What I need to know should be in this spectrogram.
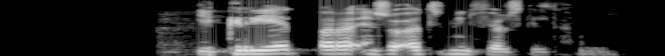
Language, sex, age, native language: Icelandic, female, 40-49, Icelandic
